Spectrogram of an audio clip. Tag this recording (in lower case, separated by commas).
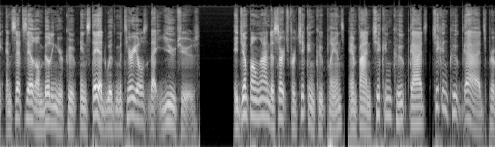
speech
